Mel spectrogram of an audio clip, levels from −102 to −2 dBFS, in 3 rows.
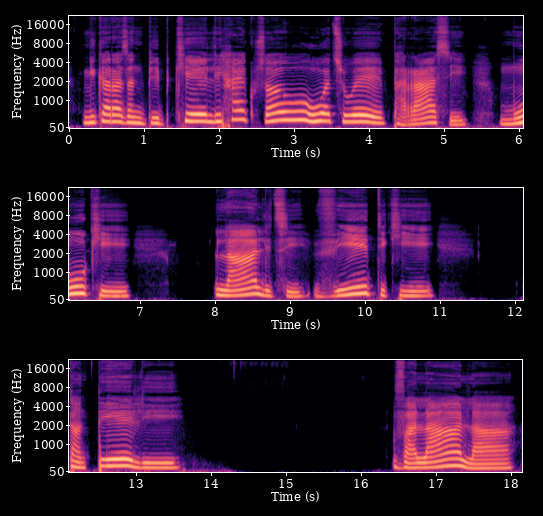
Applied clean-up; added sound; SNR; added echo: neural mask model Resemble Enhance denoiser.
